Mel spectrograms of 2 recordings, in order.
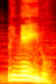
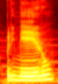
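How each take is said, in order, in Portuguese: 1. A vogal é o ditongo completo 'ei'. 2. A vogal é um som simples de 'e'.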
